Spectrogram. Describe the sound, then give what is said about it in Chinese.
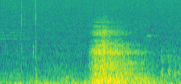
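A soft breath of air blown in one long exhale, swelling then slowly fading, like someone blowing gently into the listener's ear. A couple of faint clicks come before it. “别抖，不就是在你耳边吹气吗？”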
